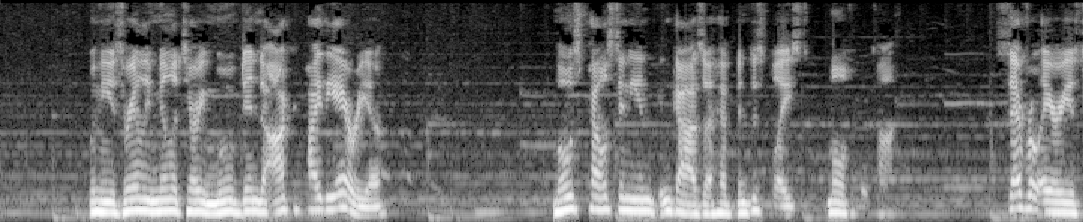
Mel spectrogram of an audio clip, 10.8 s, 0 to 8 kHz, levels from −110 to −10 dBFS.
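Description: A noise suppressor built for speech is applied to music or sounds throughout. It treats sustained, steady content as noise, so the level swings by around 10 dB. Onsets pass while held parts sink, giving an audible pumping and thinning.

The sound is cut by the noise suppressor in four stretches: 0 to 0.89 s, 3.86 to 5.53 s, 8.02 to 8.27 s, and 8.54 to 10.08 s. Each dips by about 10 to 11 dB, so steady or decaying material drops away and tails are clipped short. The band-limiting to 8 kHz comes from the call microphone processing and is expected.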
